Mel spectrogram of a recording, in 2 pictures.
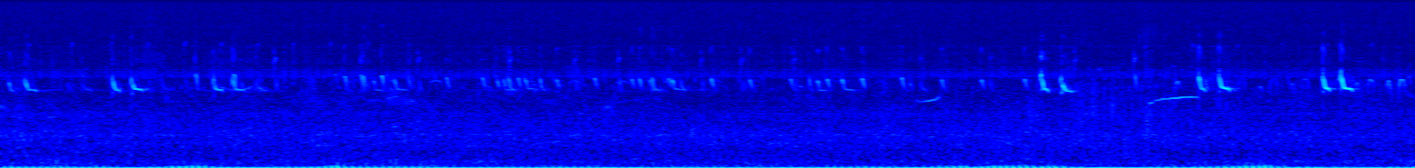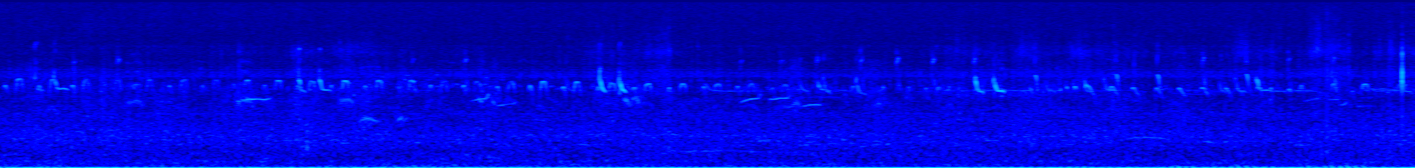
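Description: Birds calling: a continuous stream of short, high chirps, with a few lower rising whistles in the middle, over a faint steady hiss.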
